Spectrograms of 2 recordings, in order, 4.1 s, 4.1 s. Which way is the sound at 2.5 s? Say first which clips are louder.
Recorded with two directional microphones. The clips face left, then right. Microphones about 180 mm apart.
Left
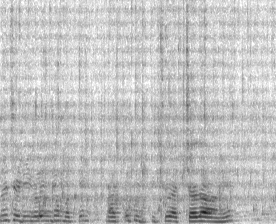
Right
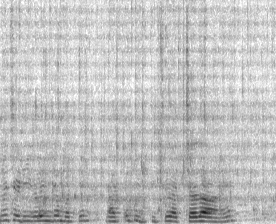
Left 1 dB; 5° left (ahead or behind).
